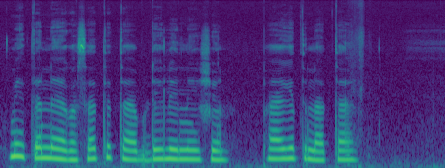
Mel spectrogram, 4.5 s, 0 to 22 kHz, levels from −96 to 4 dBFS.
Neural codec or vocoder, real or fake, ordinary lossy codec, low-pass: none; real; none; none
